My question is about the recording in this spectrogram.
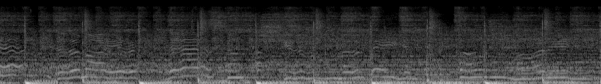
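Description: Live symphonic metal: a female lead vocalist sings a wavering melody with vibrato over the full band, with a heavy drum beat landing about once a second.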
